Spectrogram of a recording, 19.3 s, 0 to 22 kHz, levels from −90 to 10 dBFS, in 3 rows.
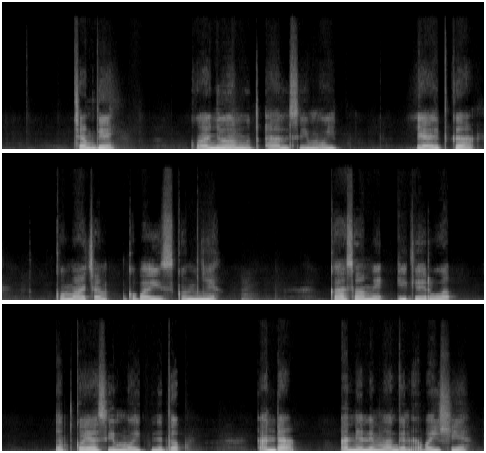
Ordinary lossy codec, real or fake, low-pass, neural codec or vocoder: none; fake; 19.8 kHz; codec, 44.1 kHz, 2.6 kbps, DAC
